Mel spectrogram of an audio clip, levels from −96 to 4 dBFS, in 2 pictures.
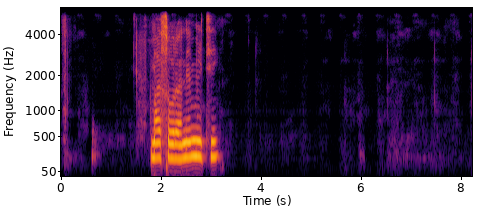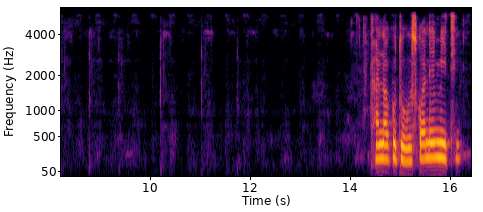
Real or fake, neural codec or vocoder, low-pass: fake; codec, 16 kHz, 8 kbps, FreqCodec, smaller model; 5.4 kHz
